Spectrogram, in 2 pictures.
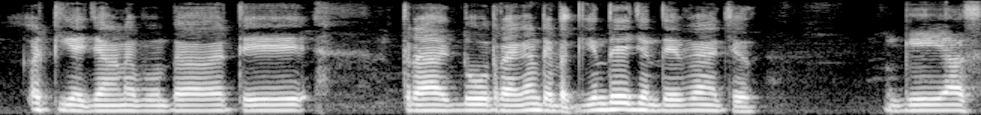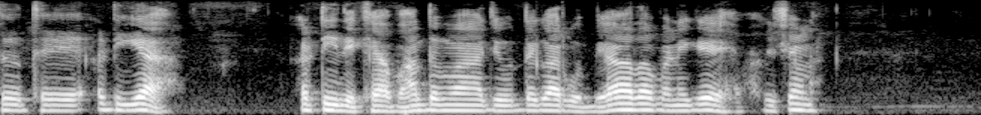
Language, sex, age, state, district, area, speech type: Dogri, male, 30-45, Jammu and Kashmir, Reasi, rural, spontaneous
